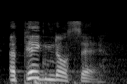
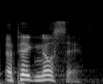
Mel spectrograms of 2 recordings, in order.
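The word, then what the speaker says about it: epignosis: And it's epignose. So I actually mispronounced that. It's epignose, but you got that.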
